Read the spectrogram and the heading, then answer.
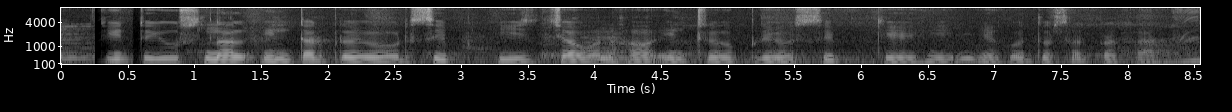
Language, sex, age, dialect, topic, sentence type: Bhojpuri, male, 18-24, Southern / Standard, banking, statement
